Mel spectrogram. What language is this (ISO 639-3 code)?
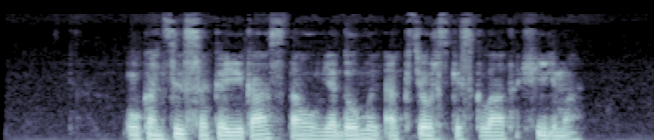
bel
